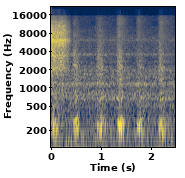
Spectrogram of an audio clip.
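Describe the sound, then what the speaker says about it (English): A steam locomotive on the Horseshoe Curve in Train Sim World 2 gives about six rhythmic bursts of steam hiss in quick, even succession, moderately loud and with no talking. "You can hear the safety valves going off"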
